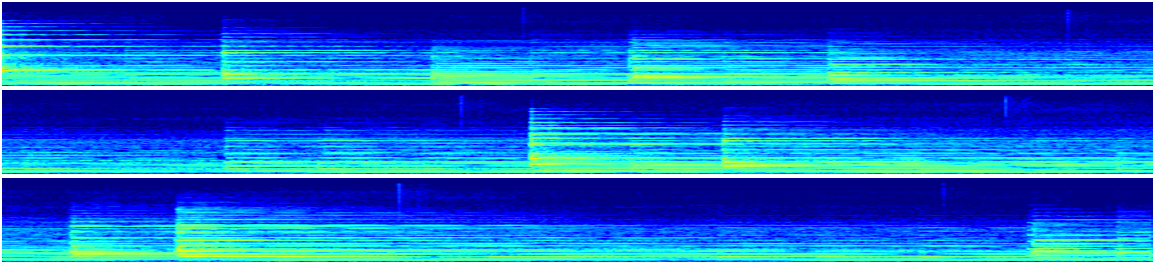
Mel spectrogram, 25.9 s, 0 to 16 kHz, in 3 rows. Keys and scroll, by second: 3.3 alt+Delete, 9.5 ctrl+d, 22.0 ctrl+g.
